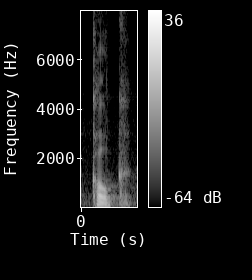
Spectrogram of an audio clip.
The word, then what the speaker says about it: Coke: Is it Coke or Coke? Coke. Spelled like Coke.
